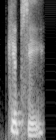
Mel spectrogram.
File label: "kipsie", Indian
